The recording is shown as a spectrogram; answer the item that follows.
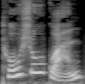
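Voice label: "tu2shu1guan3", Mandarin Chinese; 图书馆; túshūguǎn; 図書館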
